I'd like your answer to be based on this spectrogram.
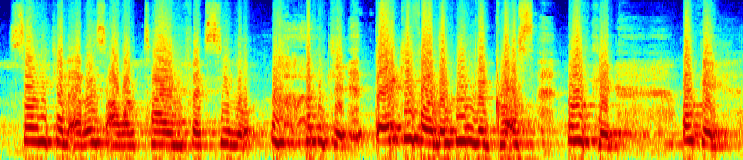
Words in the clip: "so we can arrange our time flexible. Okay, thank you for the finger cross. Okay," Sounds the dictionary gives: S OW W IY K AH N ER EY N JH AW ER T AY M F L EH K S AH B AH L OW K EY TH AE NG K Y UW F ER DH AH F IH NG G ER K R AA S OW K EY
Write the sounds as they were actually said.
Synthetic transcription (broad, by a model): S OW W IY K AH N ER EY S AW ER T AY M F L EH K S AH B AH L OW K EY T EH NG K Y UW F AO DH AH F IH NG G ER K AA S OW K EY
